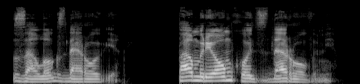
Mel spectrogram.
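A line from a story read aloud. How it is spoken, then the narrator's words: Wry snort. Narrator (Russian): хмыкнул Максим Георгиевич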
